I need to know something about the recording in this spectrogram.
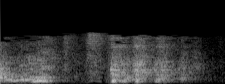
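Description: Pet dogs vocalizing at play, a quick run of short, rough sounds that die away near the end, heard through a home security camera's microphone.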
